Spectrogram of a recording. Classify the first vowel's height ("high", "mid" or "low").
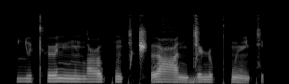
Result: high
